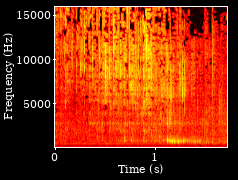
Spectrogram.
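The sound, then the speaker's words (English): A 4% alcohol huckleberry beer from Ponderay, Idaho, USA is poured into a glass: a short, soft glugging splash with a rising, filling gurgle near the end, fairly quiet, with no talking. “And the pour.”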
